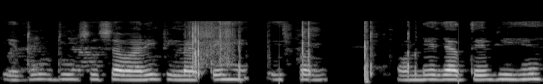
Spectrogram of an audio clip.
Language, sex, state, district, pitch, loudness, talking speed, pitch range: Hindi, female, Bihar, Sitamarhi, 225 Hz, -22 LUFS, 175 wpm, 215-230 Hz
